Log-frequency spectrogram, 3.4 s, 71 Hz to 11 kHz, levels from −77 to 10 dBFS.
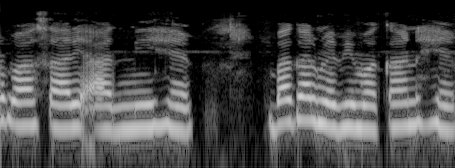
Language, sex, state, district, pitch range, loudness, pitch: Hindi, female, Jharkhand, Deoghar, 235-255 Hz, -14 LUFS, 245 Hz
